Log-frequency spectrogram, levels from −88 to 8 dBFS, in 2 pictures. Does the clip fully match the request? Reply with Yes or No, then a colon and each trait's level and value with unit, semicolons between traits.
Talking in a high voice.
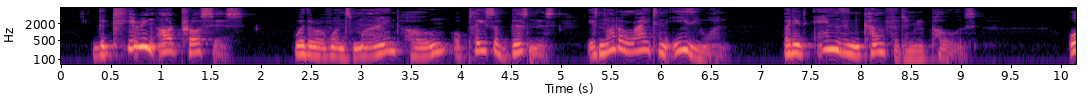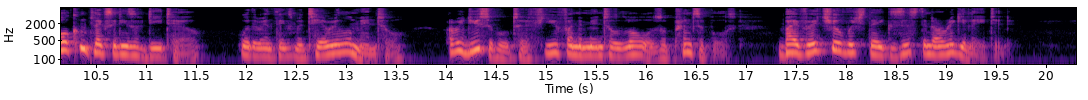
No: medium, 160 Hz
